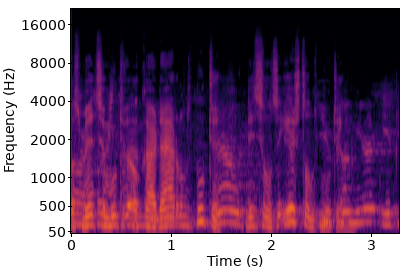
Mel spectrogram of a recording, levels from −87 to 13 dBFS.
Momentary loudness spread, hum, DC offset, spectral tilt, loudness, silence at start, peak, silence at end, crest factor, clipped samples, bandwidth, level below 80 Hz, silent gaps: 5 LU; none; under 0.1%; -6 dB/octave; -30 LUFS; 0 s; -12 dBFS; 0 s; 18 dB; under 0.1%; 13.5 kHz; -70 dBFS; none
